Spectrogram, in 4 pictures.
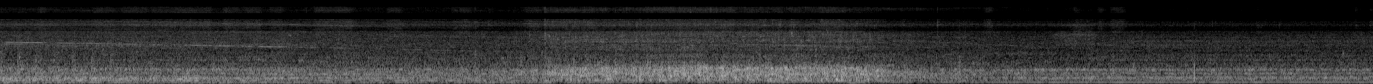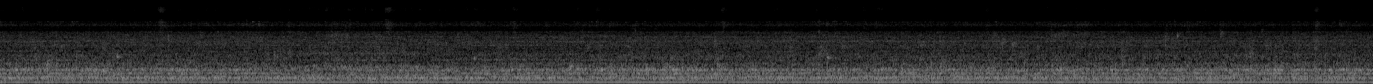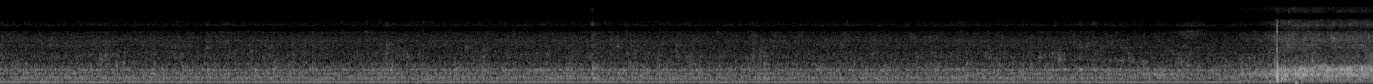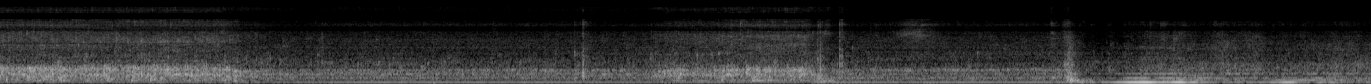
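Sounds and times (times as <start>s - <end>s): water rushing into drum: 0.0s - 12.5s, 36.3s - 54.9s
washing machine hum: 0.0s - 54.9s.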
